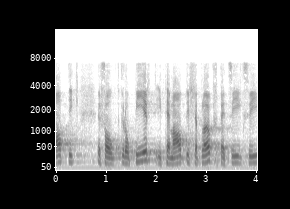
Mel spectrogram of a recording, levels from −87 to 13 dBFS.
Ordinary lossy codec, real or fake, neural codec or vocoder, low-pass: MP3, 96 kbps; real; none; 7.2 kHz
